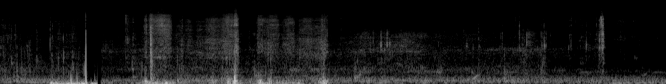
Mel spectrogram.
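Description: Handling noise on a small fishing boat: several dull knocks and a sharp click in the first few seconds, the loudest about two and a half seconds in, then only a low steady background.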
